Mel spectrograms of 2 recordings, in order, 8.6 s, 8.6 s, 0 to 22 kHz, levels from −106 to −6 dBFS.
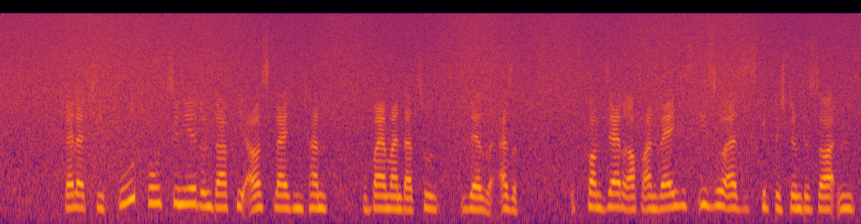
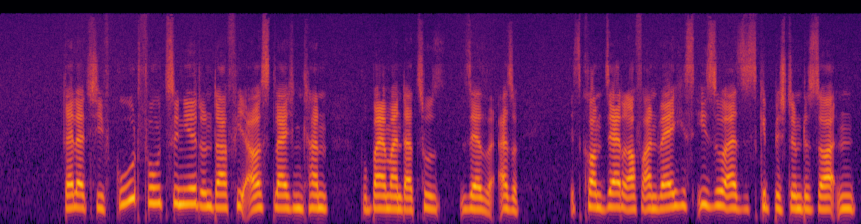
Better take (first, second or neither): second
